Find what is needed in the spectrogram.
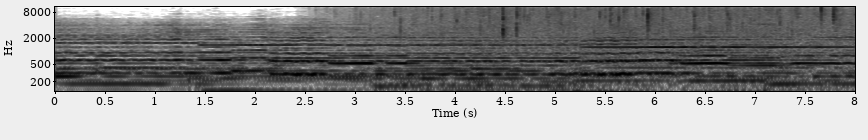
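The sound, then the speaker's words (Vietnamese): Steady rain falling that lasts into the evening, a dense continuous hiss of drops striking surfaces, loud and unbroken from start to finish with no voices. “Cơn mưa kéo dài đến tối vẫn không dứt”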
